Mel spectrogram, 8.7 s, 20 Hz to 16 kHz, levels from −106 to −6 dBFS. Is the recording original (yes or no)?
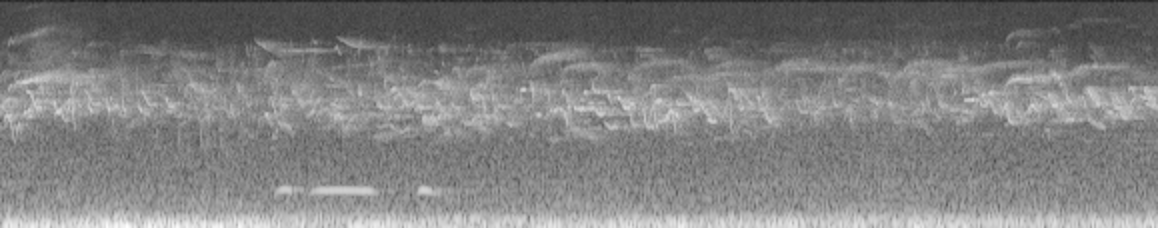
yes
